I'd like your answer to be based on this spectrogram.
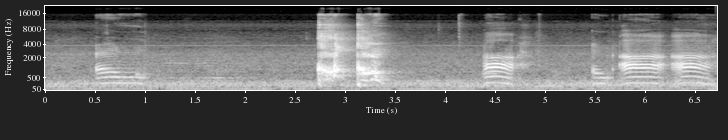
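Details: A 3-year-old boy with a cough, while learning to read, gives two sharp coughs in quick succession that break up his voiced syllables; a short coughing bout.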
